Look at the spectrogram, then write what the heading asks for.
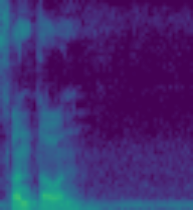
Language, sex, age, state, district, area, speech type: Nepali, male, 18-30, West Bengal, Darjeeling, rural, spontaneous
